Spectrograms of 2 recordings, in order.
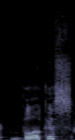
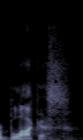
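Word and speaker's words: Blokus: And a game called, in this game, you can pronounce one of two different ways. I have not heard anything definitive on pronunciation. The game I like to use for teaching abstract thought is called either Blocus or Blockus, your choice.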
